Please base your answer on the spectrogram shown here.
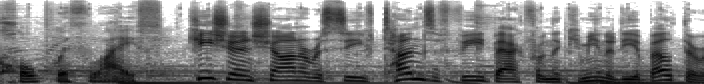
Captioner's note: voiceover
